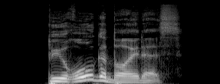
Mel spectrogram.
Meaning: genitive singular of Bürogebäude
- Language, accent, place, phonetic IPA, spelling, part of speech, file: German, Germany, Berlin, [byˈʁoːɡəˌbɔɪ̯dəs], Bürogebäudes, noun, De-Bürogebäudes.ogg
